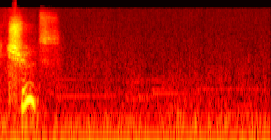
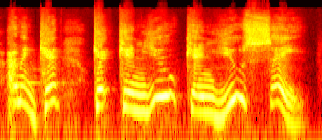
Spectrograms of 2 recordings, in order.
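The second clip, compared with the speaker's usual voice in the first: higher, repeated can, slowing on say; emphatic stammer; 8 semitones higher, 3 dB louder than usual. Real, not acted. Preacher challenging the listeners, stuttering with emphasis. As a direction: hammer the question home.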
